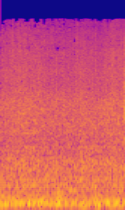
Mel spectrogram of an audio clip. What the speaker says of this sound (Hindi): क्या मूसलाधार बारिश हो रही है एकदम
